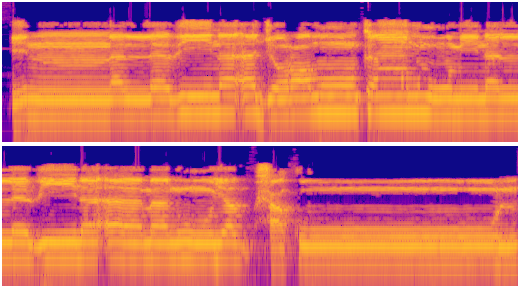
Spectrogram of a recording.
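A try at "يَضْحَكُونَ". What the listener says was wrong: yadhaku kunya tipis. Antum baca yadhakun.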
